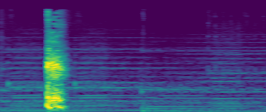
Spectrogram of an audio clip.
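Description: A woman coughs once, sharply and briefly, about half a second in, over soft background music.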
